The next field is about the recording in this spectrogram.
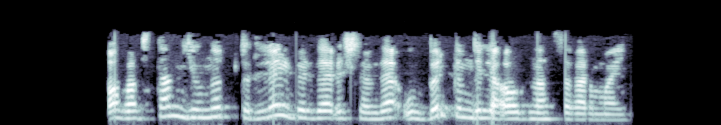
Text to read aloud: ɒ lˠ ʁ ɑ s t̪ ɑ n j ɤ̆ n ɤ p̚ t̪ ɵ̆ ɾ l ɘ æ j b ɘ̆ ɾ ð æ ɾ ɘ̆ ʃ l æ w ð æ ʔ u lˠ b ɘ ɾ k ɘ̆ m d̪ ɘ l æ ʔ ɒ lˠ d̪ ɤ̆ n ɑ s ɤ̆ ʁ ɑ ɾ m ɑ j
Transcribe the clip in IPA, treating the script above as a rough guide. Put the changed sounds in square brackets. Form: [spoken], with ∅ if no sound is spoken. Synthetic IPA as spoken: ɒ [∅] ʁ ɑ s t̪ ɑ n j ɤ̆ n ɤ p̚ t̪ ɵ̆ ɾ l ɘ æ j b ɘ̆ ɾ ð æ ɾ ɘ̆ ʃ l æ w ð æ ʔ u lˠ b ɘ ɾ k ɘ̆ m d̪ ɘ l æ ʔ ɒ lˠ d̪ ɤ̆ n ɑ s ɤ̆ ʁ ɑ ɾ m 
